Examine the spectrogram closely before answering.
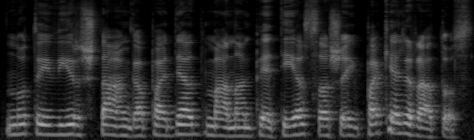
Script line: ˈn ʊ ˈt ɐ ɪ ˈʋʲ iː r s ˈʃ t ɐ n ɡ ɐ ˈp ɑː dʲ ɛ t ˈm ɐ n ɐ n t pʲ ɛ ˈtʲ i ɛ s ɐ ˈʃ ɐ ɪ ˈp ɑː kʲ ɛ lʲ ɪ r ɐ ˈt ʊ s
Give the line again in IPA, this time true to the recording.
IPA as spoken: ˈn ʊ ˈt ɐ ɪ ˈʋʲ iː r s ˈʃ t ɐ ŋ ɡ ɐ ˈp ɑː dʲ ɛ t ˈm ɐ n ɐ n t pʲ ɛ ˈtʲ i ɛ s ɐ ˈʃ ɐ ɪ ˈp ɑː kʲ ɛ lʲ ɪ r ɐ ˈt ʊ s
